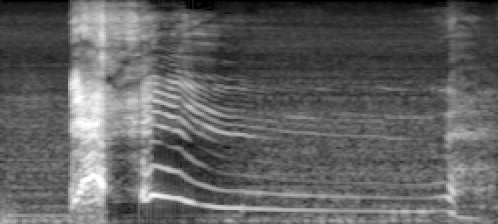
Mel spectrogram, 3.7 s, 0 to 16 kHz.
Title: Best of Sneezing Compilation | 39 Sneezes | Videos 1-4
